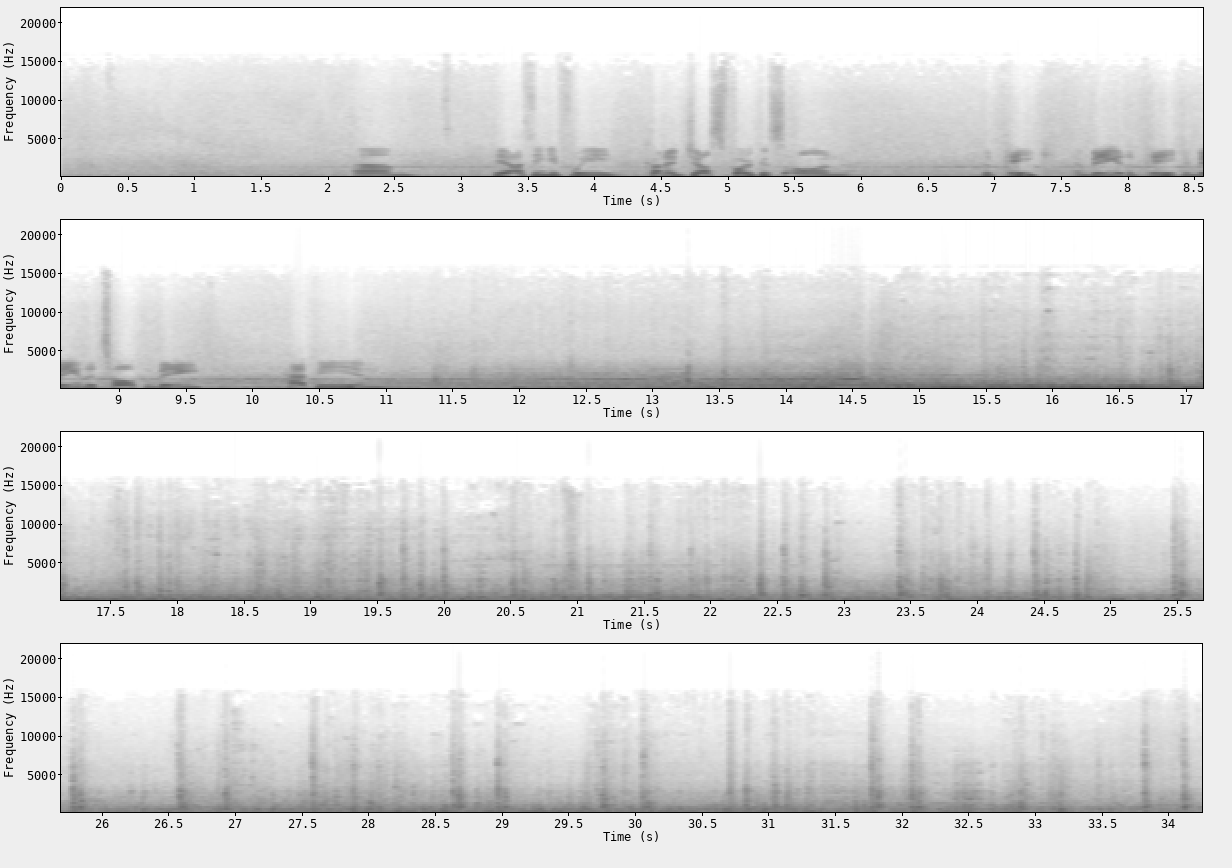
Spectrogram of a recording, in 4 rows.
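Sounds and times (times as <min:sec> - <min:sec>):
train passing on Peruvian railway: 0:00.0 - 0:34.2
speech: 0:02.2 - 0:06.1, 0:06.9 - 0:11.5
drawn-out metallic tones: 0:05.6 - 0:19.4
train wheels clacking over rail joints: 0:13.1 - 0:34.2.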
